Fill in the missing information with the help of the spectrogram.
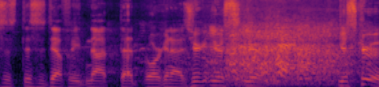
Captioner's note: laughter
